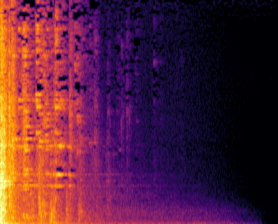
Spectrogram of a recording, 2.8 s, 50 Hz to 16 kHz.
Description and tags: Glass Shatter 3
Throwing away glass trash.
smash, shatter, break, shards, bin, drop, glass, crunch, recycling, crack, bottle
